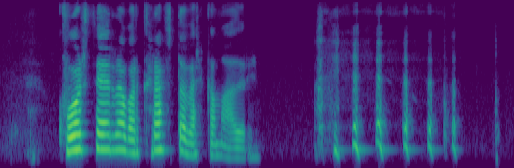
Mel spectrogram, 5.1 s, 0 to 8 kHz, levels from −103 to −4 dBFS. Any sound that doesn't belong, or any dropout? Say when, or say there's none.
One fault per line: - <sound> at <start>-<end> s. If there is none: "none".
- laugh at 3.1-4.7 s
